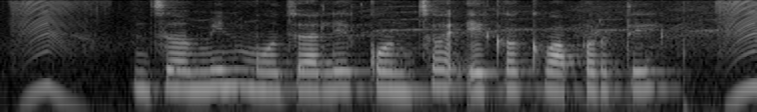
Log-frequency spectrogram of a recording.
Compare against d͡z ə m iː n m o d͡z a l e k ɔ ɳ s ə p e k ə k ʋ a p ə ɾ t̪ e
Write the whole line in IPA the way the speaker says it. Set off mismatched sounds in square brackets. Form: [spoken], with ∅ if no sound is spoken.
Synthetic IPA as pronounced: d͡z ə m iː n m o d͡z a l e k [o] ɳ [t͡s] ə [ʔ] e k ə k ʋ a p ə ɾ t̪ e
